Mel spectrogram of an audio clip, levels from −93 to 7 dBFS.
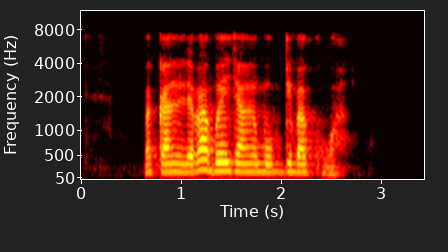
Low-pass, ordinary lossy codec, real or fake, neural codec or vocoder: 7.2 kHz; Opus, 64 kbps; fake; codec, 16 kHz, 4 kbps, FunCodec, trained on LibriTTS, 50 frames a second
